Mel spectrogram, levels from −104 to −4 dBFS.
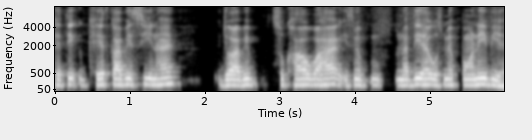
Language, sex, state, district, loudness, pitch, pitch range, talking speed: Hindi, male, Bihar, Bhagalpur, -19 LUFS, 160 Hz, 155-165 Hz, 200 wpm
